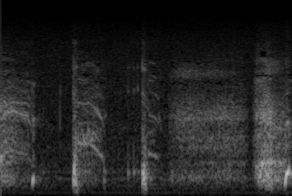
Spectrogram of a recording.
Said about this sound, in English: That cough really is bad. You need a doctor.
